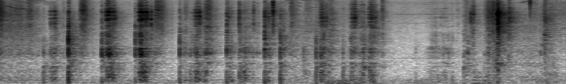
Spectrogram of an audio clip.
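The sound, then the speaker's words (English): Pen scratching across paper while handwriting: many quick, dry, scratchy strokes in an irregular rhythm, moderately faint, with short pauses between bursts of writing. “I'm going to write it out.”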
